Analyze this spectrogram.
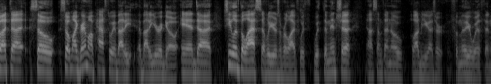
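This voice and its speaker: Speaking at a very fast pace, a man with an American accent has a bright, sharp tone and a medium pitch with ordinary variation. The recording is very clean and the background silent. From rural US. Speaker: conference keynote speaker. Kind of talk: keynote speech. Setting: stage with audience. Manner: conversational, many filler words.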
